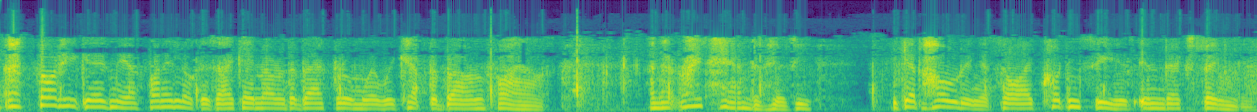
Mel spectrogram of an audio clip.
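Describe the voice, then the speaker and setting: Dull vintage radio recording, loud music, actress playing timid young woman, earnest, confiding, anxious suspense narration. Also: lowish voice, brisk, lightly acted. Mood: tense, suspenseful. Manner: earnest, confiding, hesitant when flustered. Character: timid, anxious young library clerk narrating her own suspense story. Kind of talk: 1940s-50s radio drama acting.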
